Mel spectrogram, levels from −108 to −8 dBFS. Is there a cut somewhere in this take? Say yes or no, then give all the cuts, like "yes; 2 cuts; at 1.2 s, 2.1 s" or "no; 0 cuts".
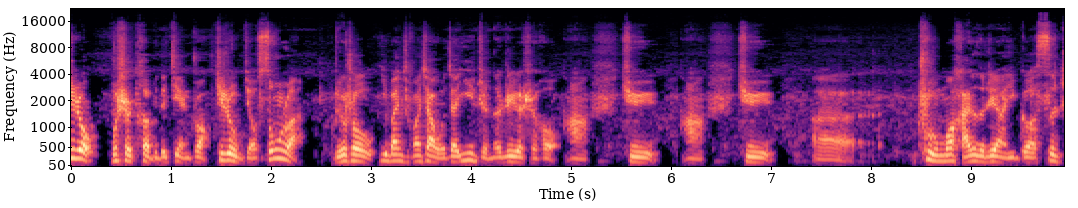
yes; 3 cuts; at 1.4 s, 2.6 s, 6.1 s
